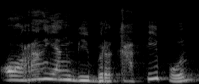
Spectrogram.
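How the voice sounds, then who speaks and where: Lively Indonesian-preaching man, swinging highs and lows. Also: unhurried, vocal fry, husky. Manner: casual street slang storytelling, big swings between low murmurs and high exclamations. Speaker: pastor. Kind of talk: sermon. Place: church.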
